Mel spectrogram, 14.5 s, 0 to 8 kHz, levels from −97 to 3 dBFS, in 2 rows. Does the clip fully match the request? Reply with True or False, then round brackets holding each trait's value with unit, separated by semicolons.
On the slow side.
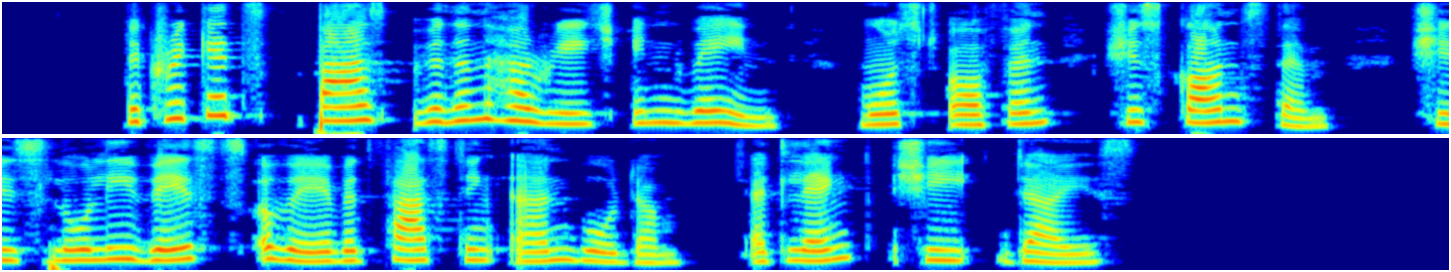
True (105 wpm)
